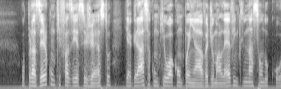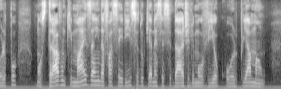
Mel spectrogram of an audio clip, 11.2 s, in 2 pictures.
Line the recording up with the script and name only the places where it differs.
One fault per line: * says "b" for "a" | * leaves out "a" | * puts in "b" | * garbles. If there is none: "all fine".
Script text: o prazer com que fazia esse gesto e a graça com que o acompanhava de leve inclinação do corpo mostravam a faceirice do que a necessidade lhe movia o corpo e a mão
* puts in "uma"
* puts in "que mais ainda"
